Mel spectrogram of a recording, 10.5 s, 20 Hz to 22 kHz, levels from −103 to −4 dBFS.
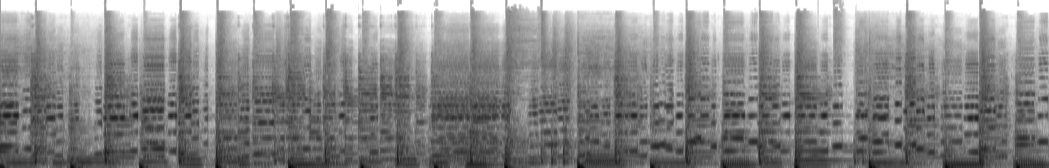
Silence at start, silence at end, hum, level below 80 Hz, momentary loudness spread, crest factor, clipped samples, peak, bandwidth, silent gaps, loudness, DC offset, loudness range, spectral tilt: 0 s; 0 s; none; -24 dBFS; 4 LU; 18 dB; under 0.1%; 0 dBFS; 17.5 kHz; none; -21 LUFS; under 0.1%; 1 LU; -5 dB/octave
